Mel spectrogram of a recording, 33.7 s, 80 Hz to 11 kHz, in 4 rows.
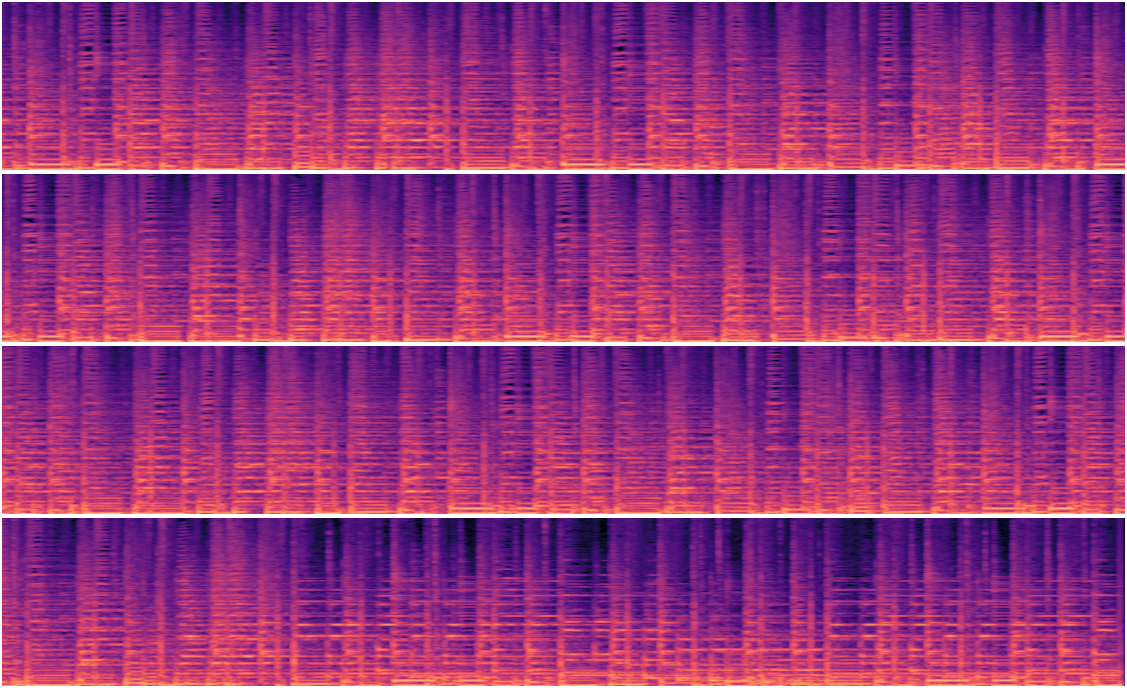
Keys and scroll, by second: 12.6 h, 16.9 F1, 24.1 F1, 30.8 1, 31.9 `, 33.2 g.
